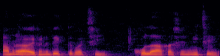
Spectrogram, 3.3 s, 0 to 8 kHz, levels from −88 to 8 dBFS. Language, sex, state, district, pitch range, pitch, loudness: Bengali, male, West Bengal, Malda, 120-150 Hz, 145 Hz, -26 LUFS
